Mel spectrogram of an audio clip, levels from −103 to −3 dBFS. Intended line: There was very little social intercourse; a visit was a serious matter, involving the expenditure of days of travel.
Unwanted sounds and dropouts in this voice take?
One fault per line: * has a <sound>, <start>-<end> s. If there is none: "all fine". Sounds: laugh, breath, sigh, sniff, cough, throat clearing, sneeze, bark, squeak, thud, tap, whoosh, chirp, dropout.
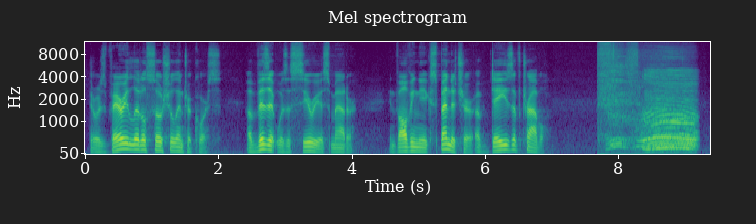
* has a breath, 7.7-9.2 s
